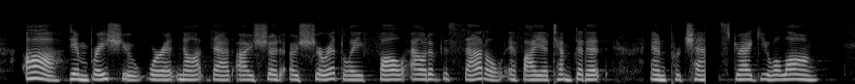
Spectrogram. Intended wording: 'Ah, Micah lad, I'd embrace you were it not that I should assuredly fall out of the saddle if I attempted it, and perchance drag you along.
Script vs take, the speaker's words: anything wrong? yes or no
yes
